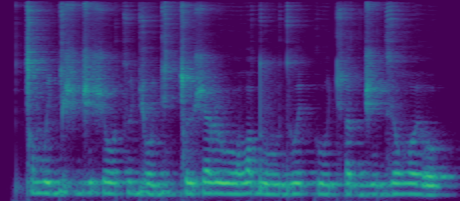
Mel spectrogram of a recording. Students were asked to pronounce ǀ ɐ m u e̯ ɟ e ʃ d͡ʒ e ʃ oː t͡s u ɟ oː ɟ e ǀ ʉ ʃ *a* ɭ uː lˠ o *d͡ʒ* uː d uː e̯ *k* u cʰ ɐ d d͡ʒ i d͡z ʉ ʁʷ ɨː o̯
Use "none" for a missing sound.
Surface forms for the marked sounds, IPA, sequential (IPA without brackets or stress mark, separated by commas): a, d, k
